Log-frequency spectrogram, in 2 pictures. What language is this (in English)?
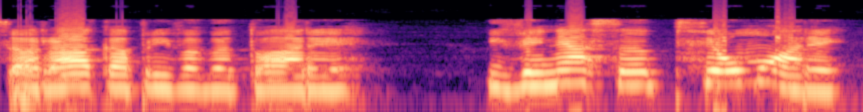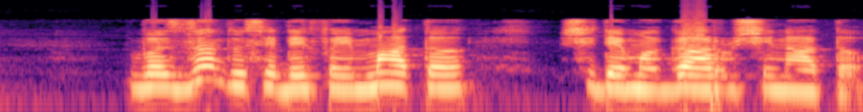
Romanian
